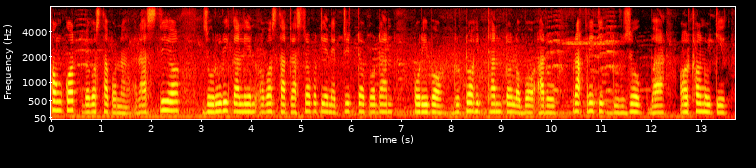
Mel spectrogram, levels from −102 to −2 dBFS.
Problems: background sounds at intervals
